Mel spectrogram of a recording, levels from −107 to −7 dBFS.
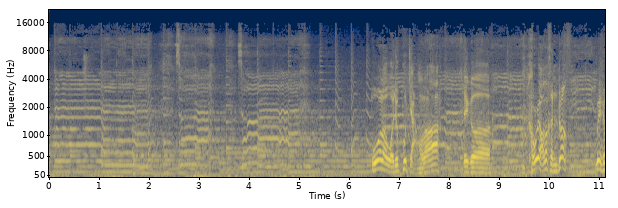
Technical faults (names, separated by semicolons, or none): none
